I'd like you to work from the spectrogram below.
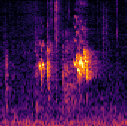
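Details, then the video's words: Happy budgies indoors: two quick clicky notes lead into a louder, rough chirp that wavers for about a quarter second. "Happy budgies chirping sound"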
